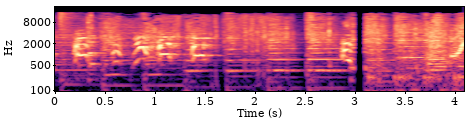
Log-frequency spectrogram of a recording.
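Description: A cartoon dog's short yips and barks, one after another, over background music with held notes. Everything cuts out for a split second about three seconds in.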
